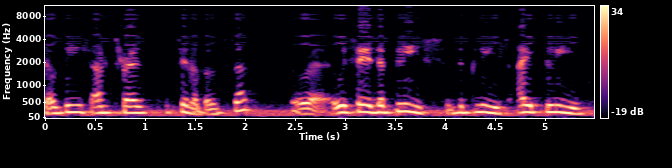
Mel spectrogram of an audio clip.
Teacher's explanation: the vowel in the first syllable is deleted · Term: Vowel deletion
